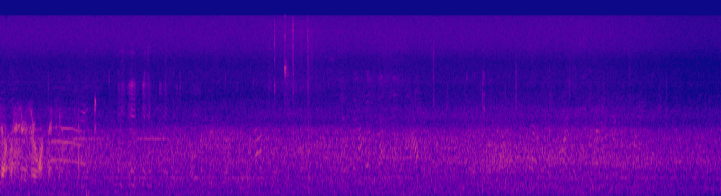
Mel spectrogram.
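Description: Air traffic control radio hissing on an open channel between transmissions, with faint traces of voices in the static. The tail of a pilot's taxi readback is heard in the first second.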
